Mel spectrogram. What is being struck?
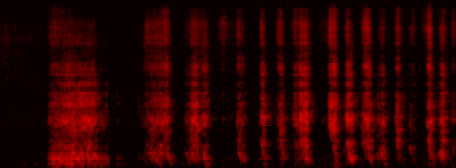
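Scratch-art paper sheet scratched with a wooden stylus.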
